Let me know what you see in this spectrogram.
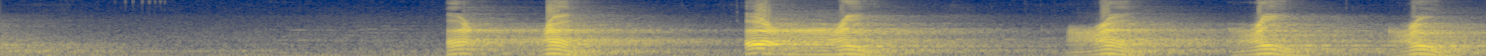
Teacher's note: A'u. Ya, sebenarnya karakter huruf ain adalah lembut ya, setengah lembut, agak lembut atau tawassut. Jadi tidak boleh dia dijaharkan atau disyiddahkan. Tidak boleh dia terlalu kuat.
